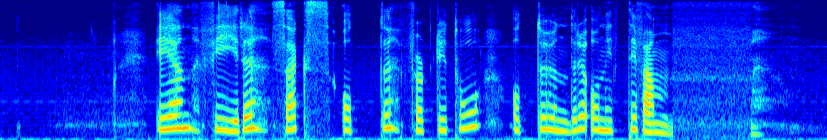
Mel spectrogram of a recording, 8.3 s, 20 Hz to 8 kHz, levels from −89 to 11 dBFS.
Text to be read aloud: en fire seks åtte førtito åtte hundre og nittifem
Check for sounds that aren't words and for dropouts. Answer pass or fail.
pass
